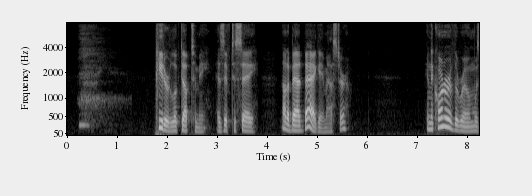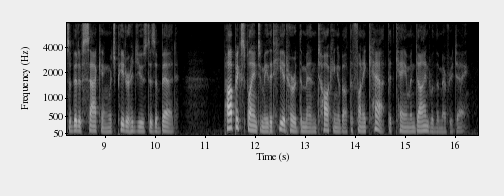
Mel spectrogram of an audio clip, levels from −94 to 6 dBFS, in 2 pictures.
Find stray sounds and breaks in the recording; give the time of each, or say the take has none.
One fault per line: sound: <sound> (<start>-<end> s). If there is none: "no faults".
sound: sigh (0.2-1.3 s)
